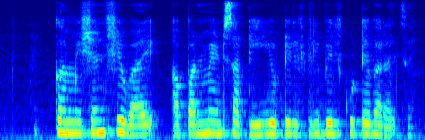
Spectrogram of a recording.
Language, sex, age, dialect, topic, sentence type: Marathi, female, 18-24, Standard Marathi, banking, question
